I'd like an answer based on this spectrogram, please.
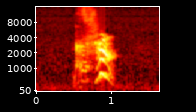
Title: #10 今夜のくしゃみ tonight sneeze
